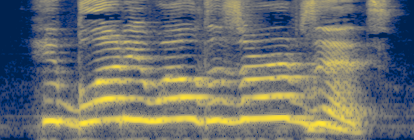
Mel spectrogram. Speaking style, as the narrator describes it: James shouted, bristling in a way that suggested he rather didn't care for Remus's tone

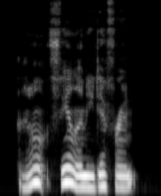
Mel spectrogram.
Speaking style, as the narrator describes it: Dick said quietly

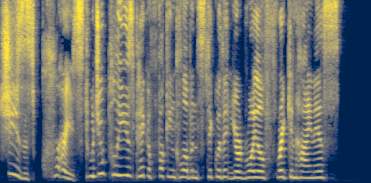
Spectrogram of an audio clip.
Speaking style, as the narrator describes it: Jason snaps

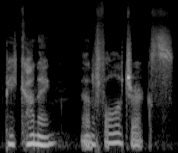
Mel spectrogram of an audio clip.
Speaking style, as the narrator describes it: Eddie whispers

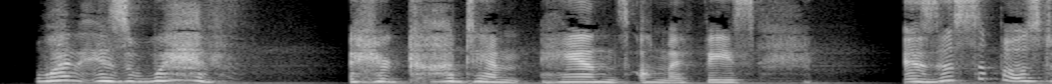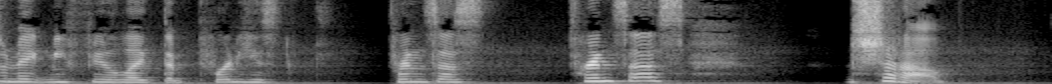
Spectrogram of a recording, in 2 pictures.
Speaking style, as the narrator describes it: he says, over Steve's joyful barking laugh

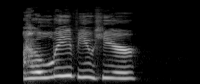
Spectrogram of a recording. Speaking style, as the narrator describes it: Lindsay screamed

